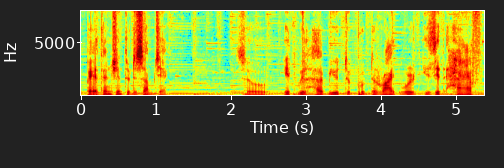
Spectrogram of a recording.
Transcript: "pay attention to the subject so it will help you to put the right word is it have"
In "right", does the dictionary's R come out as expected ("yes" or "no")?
yes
